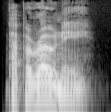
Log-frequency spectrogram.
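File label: "pepperoni", British English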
